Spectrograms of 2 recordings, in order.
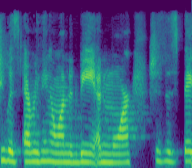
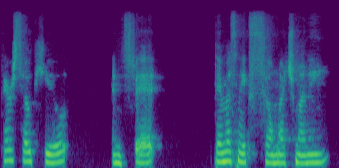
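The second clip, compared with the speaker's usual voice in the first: much softer, as if thinking aloud; quiet private musing; hushed inner thought; 9 dB quieter than usual. Retold or imitated. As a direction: murmur it to yourself while admiring someone. Private envious thought while watching instructors.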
